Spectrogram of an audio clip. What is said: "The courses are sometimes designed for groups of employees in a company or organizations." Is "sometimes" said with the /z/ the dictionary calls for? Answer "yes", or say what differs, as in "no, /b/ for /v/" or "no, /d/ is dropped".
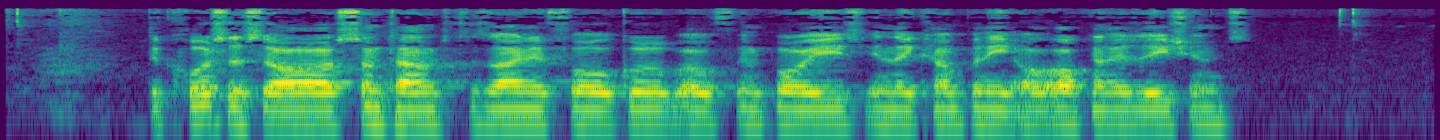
yes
